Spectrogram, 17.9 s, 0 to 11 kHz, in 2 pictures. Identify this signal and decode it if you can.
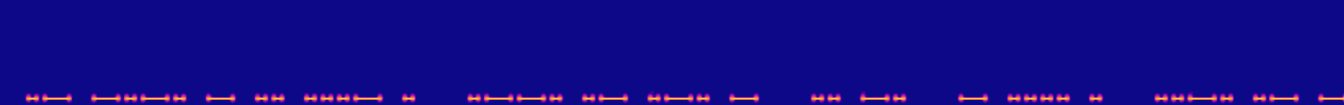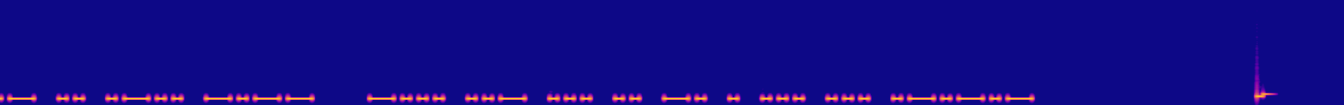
Morse code, heard as a keyed tone, about 22 wpm, 700 Hz. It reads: ACTIVE PART IN THE FAMILY BUSINESS.
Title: Sentences from Top 1000 Words - Review Part 6 - 22wpm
